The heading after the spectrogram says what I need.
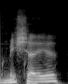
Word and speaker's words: Michael: My name for him is Michael. Or Michael. I pronounce him in the German way.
